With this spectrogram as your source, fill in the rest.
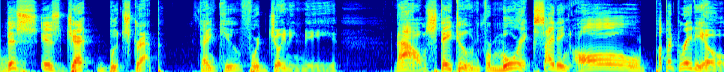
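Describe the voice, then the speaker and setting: Over a silent background in a very clean recording, a man uses a put-on character voice at a high pitch. His pace is very slow. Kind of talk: satirical radio news commentary.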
